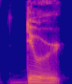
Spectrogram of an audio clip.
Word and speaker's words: Dordt: the end of our school's name is Dorf. Yeah. And if we couldn't pronounce the F, it might sound like Dordt.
